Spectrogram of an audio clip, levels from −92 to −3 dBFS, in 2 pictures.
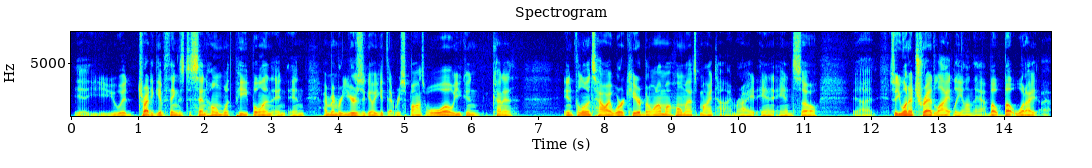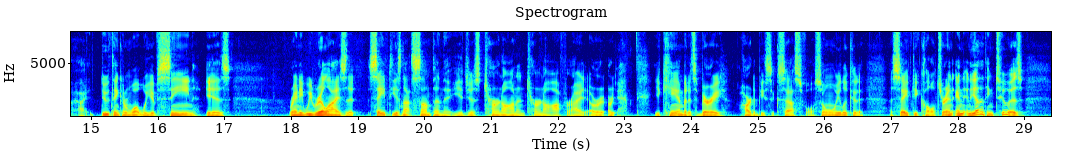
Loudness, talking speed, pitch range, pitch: -29 LUFS, 225 wpm, 80-100 Hz, 85 Hz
